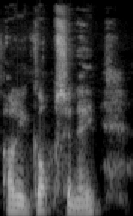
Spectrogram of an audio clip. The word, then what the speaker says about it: oligopsony: We also get, it's a difficult one to pronounce, it's oligopsony, and that's a term that's used when you just have a few buyers in the market.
